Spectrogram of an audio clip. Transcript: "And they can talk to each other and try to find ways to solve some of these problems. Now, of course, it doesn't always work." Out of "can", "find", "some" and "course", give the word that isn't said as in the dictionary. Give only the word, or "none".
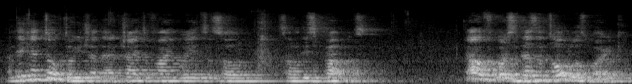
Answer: none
